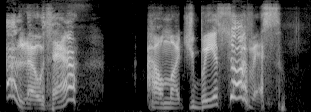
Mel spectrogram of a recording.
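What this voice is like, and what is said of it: Strange put-on accent. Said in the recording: “Strange accent there”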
